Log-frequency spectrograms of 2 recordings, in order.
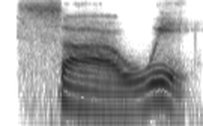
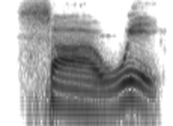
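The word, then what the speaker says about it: Σαυη: Sawe. Y se pronuncia así, como está escrito aquí en español. Sawe.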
